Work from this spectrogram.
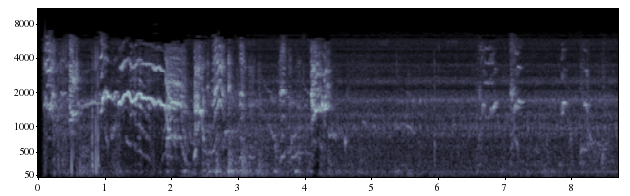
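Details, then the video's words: Female Mame Shiba puppy, a miniature Shiba Inu at a Japanese breeder, giving high whining whimpers and short yips in a busy burst during the first half, then fainter scattered squeaks. "豆柴子犬2/8 女の子♀ 摂州宝山荘 mameshiba dog Puppy （minishiba）"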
